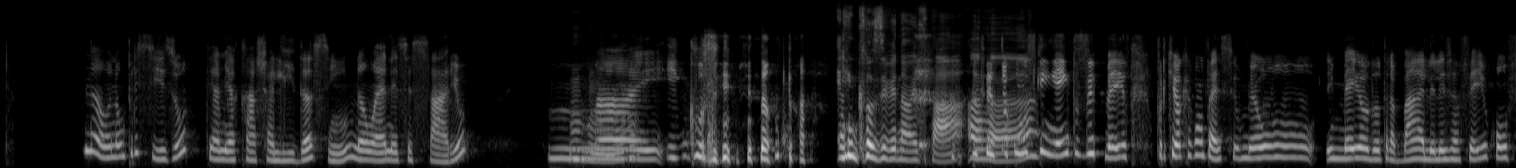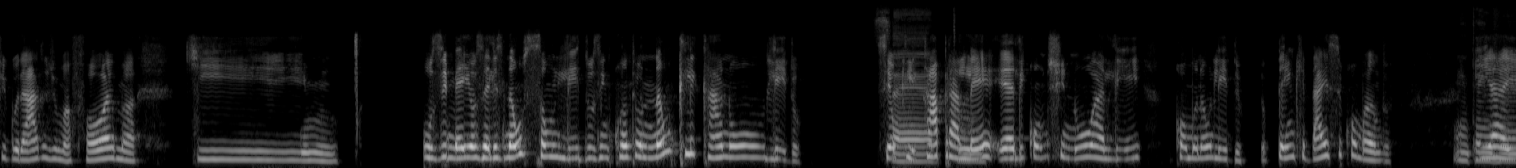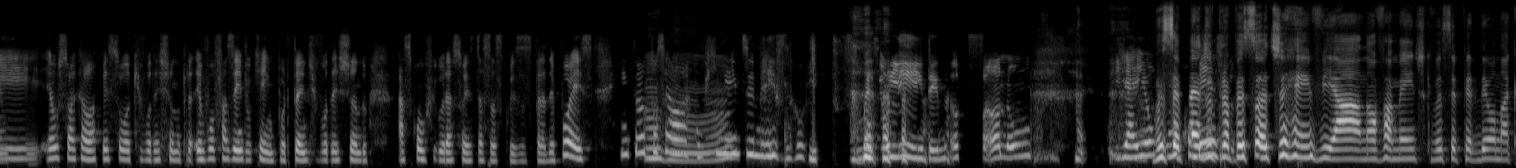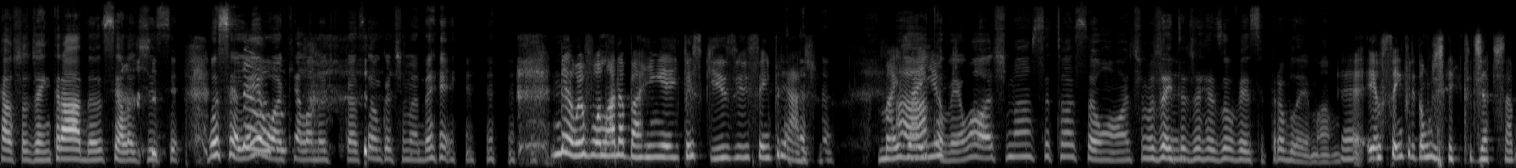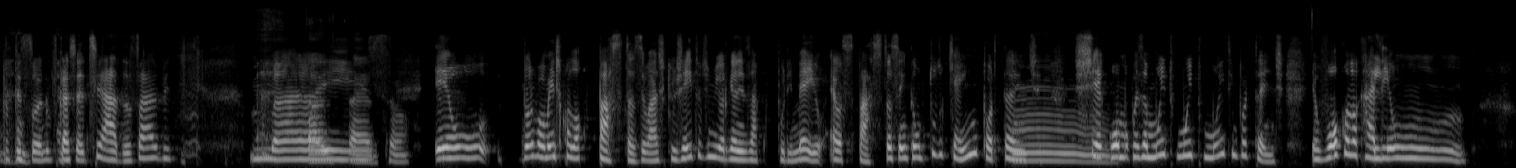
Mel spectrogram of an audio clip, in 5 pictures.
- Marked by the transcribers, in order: tapping; laughing while speaking: "inclusive não dá. Eu tenho tô com uns quinhentos e-mails"; tongue click; laugh; other background noise; laugh; laugh; laugh; laugh
- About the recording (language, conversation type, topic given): Portuguese, podcast, Como você lida com o excesso de notificações?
